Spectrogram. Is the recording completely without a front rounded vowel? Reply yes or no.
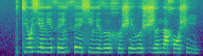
yes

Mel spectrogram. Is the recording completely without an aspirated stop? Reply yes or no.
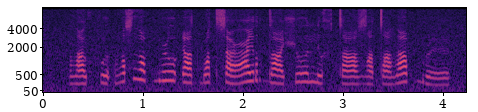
yes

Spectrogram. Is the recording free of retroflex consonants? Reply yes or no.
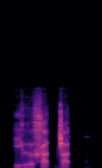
no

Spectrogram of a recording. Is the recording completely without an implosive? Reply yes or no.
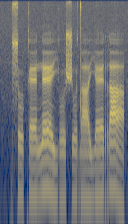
yes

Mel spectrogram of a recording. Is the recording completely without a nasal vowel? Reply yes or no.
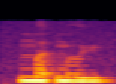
yes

